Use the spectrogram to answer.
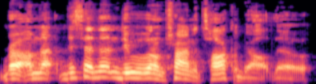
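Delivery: fast, exasperated push through it; frustrated rush. Real, not acted. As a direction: rattle it off impatiently. Frustrated, rushing to make point.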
